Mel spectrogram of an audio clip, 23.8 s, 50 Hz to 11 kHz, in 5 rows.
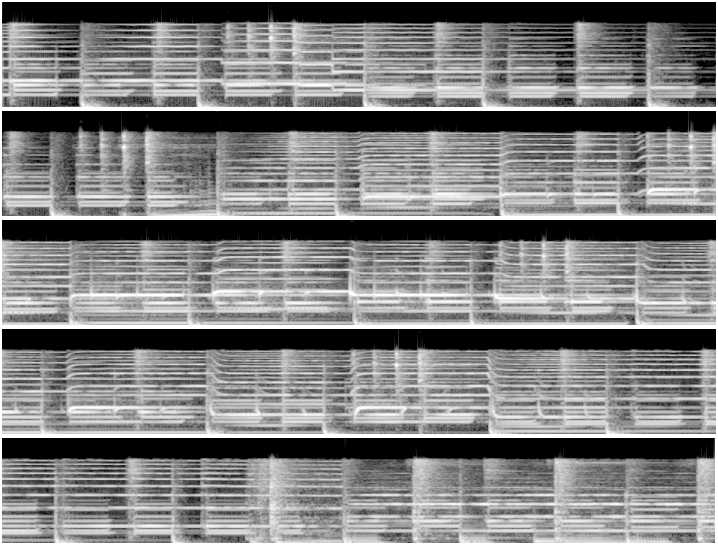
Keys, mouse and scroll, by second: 3.0 click, 5.2 click, 10.7 click, 10.8 click, 11.4 click, 11.5 click, 13.3 click, 13.3 click, 13.9 scroll up 1, 14.8 click, 14.9 click, 15.5 click, 16.1 click, 16.7 click, 17.4 click, 18.3 click, 20.8 click, 23.3 click.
